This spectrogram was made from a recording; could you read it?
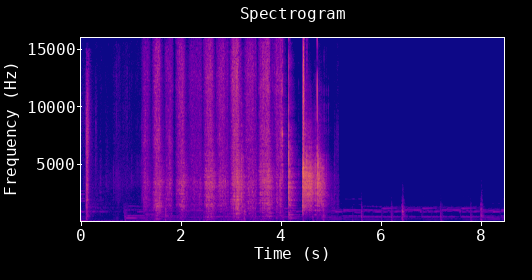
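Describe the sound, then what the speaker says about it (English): MDF board being hand-sawn into pieces, a run of rhythmic rasping strokes up close, then a series of sharp taps and knocks as the cut ends. "cut down your MDF into 3 pieces"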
